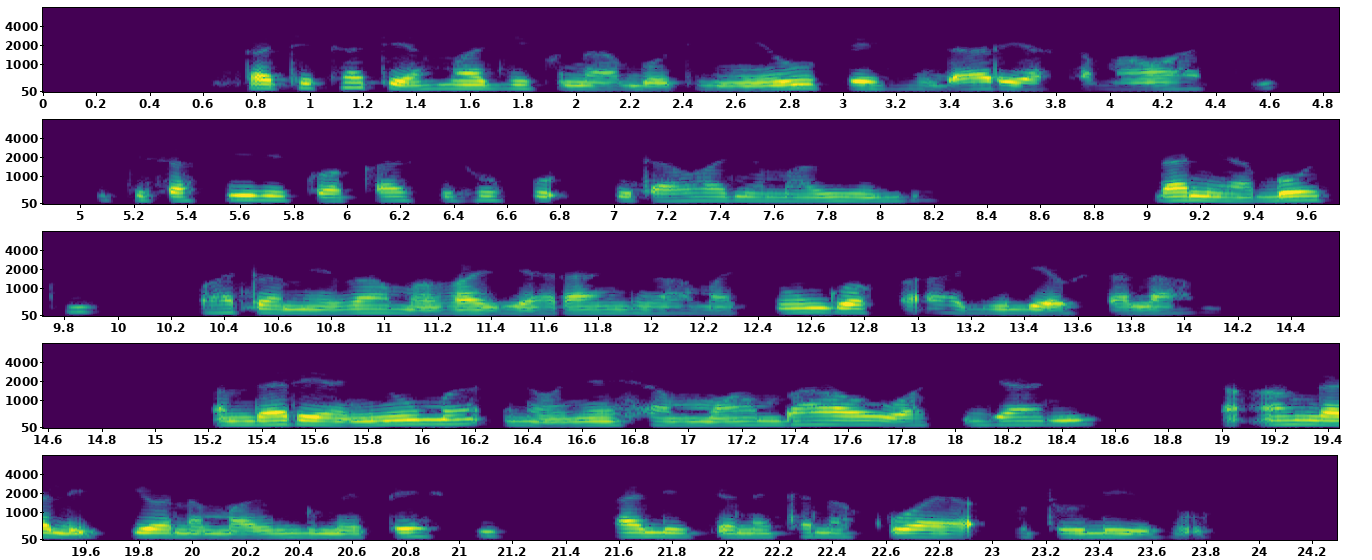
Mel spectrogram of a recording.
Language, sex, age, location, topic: Swahili, female, 36-49, Nairobi, health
